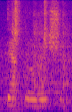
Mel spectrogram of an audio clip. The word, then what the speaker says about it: declaration: the noun is pronounced declaration. Note in English verbs and nouns often experience a change in stress when the suffix anient is added. The stress in the nouns usually shifts to the third syllable.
